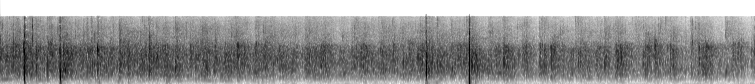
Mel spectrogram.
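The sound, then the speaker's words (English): A church audience applauds steadily for several seconds to welcome people who have just prayed to become Christians, a dense wash of clapping with a few sharper, louder claps standing out near the start and midway through. “So church, let's just applaud them.”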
